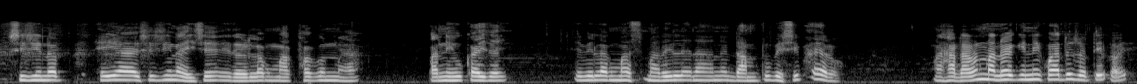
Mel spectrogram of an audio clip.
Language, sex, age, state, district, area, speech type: Assamese, male, 30-45, Assam, Barpeta, rural, spontaneous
